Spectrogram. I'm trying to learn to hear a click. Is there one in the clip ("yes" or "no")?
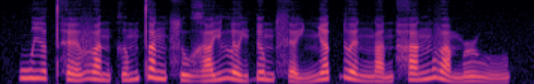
no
